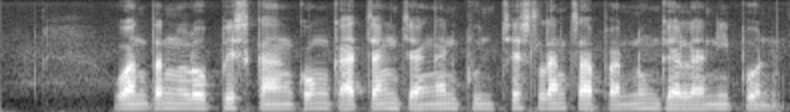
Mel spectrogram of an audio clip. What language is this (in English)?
Javanese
